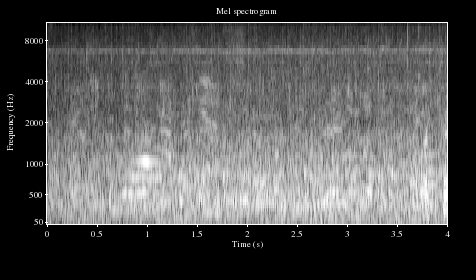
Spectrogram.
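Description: Voices of people talking in the background, faint and broken, over a steady hiss of outdoor noise.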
